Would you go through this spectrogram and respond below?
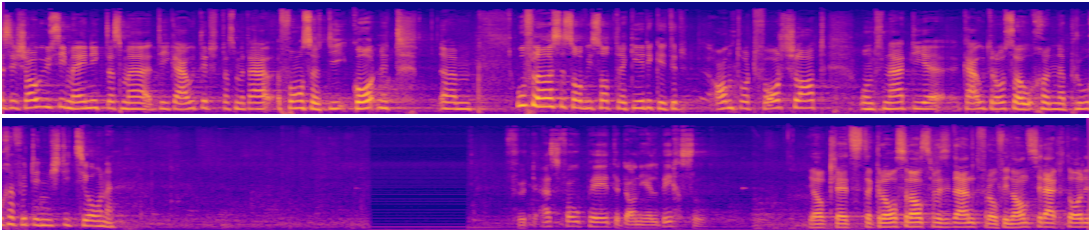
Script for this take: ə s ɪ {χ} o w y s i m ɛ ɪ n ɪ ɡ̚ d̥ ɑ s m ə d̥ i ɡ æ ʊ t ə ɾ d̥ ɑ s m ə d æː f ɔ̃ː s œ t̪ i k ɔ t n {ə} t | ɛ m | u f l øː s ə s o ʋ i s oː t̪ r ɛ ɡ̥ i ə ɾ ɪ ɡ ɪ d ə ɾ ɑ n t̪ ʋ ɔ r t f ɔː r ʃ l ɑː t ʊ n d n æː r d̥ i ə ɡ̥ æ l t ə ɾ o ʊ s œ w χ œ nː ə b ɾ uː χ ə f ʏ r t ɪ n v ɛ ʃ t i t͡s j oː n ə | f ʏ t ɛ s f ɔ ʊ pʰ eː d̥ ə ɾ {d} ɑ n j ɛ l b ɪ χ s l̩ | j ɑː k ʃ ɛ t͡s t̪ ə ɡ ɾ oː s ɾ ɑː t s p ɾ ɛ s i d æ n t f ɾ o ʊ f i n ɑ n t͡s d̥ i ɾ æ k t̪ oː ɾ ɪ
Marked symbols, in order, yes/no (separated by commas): no, yes, yes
